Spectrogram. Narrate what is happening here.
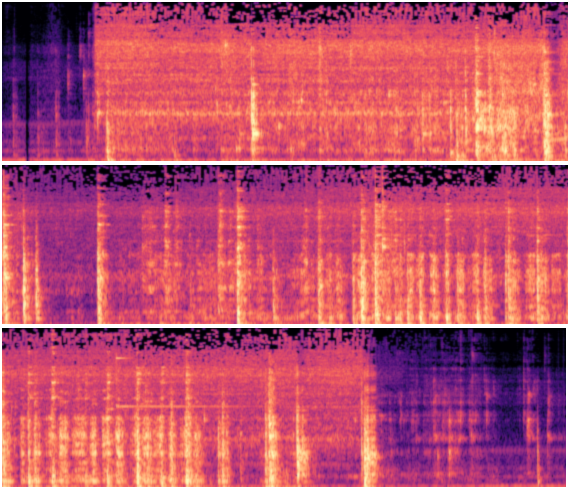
The recording was made in a kitchen with the phone placed statically. The water was turned on and while it was running a pan was cleaned in the sink causing it to hit other cutlery. While both the water and cutlery sounds were ongoing a phone notification was received. Finally the water was turned off.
